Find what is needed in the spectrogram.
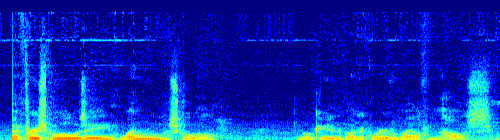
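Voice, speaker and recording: Man in an Upper Midwest accent with a fairly low pitch, dark, mellow tone, fairly even intonation, big swings in loudness and a moderate pace. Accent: Upper Midwest American. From North Dakota. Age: 80s+. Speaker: retired grandfather. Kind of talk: oral history interview. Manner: halting.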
